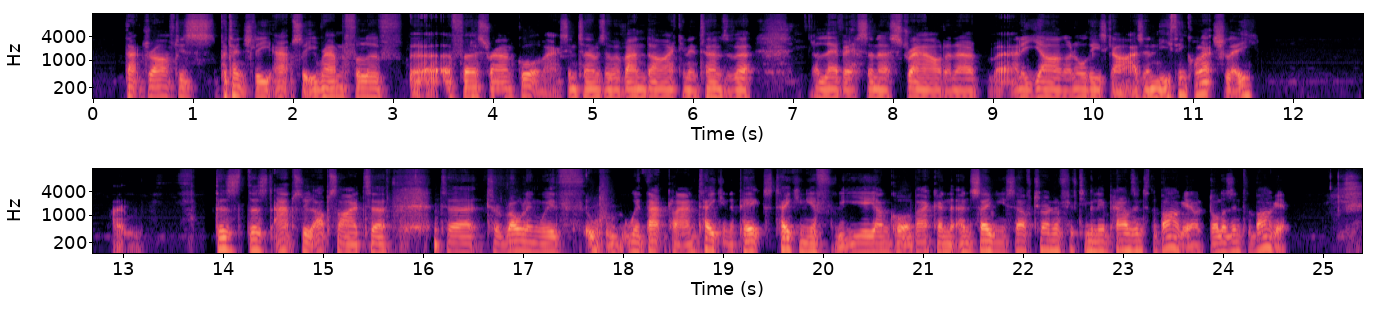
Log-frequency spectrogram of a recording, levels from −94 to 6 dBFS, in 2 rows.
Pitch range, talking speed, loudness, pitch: 90-110 Hz, 190 wpm, -26 LUFS, 95 Hz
